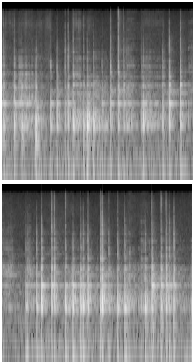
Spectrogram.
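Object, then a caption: Wooden tabletop. Both hands, with long fingernails and a flower ring on one, tap and drum on a large, solid, dark-stained wooden tabletop. A quick, uneven series of short, dry, hollow-sounding knocks and nail clicks plays out. Each hit dies away almost at once, with a brief lull just before the tapping picks up again.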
